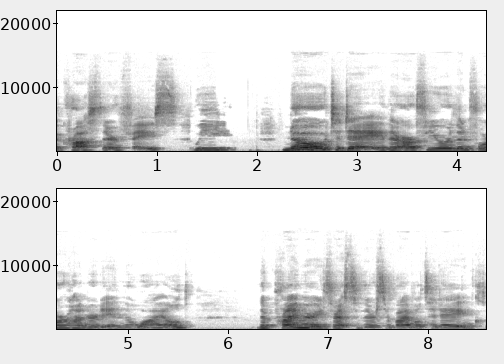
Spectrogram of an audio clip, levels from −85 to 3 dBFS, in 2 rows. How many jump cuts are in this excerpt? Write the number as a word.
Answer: one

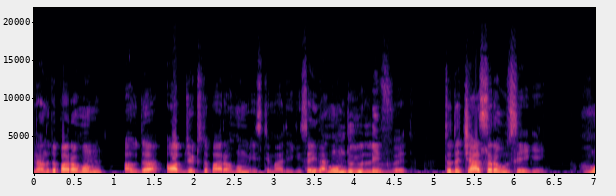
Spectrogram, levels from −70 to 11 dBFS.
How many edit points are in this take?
one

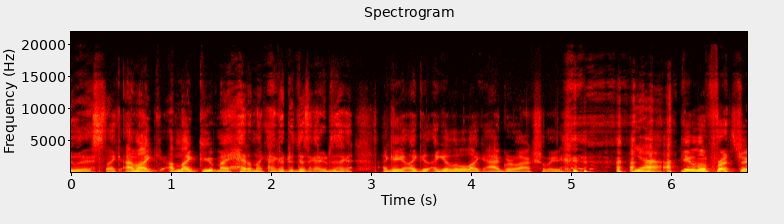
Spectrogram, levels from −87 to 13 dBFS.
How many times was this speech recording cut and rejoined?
zero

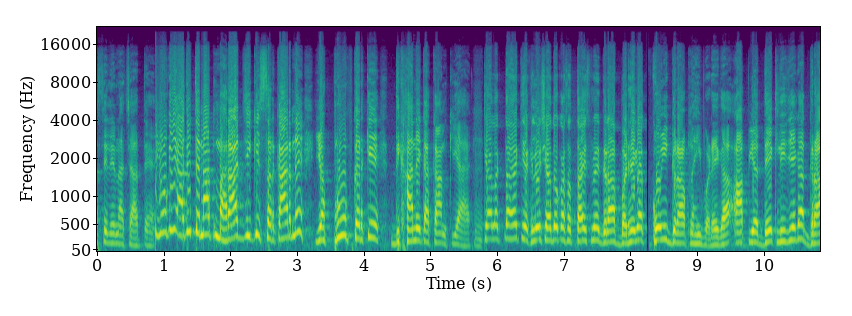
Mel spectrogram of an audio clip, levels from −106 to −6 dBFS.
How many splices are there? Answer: three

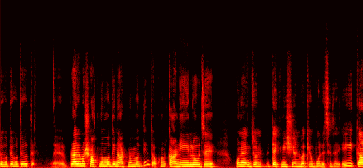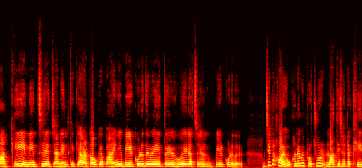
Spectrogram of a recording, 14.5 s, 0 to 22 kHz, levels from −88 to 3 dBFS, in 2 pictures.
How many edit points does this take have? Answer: one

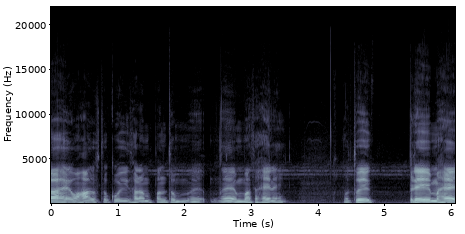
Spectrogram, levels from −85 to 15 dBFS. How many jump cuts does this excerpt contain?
zero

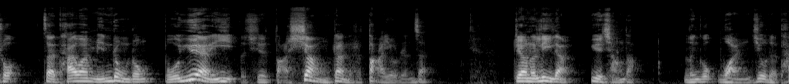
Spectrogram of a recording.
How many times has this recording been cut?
zero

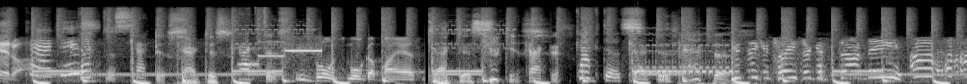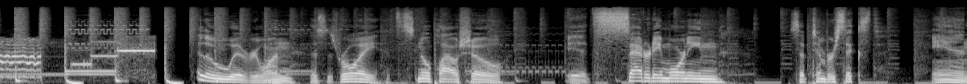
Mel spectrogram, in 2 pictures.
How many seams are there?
one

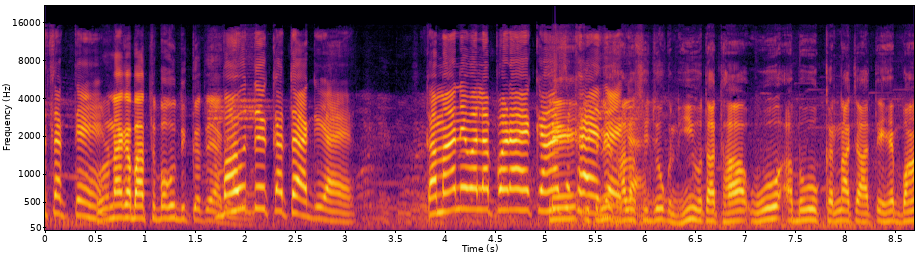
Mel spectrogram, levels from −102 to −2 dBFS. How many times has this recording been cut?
one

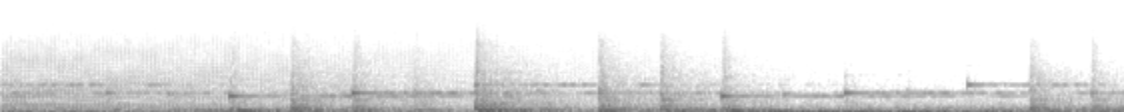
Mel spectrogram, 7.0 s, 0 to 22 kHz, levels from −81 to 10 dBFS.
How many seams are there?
zero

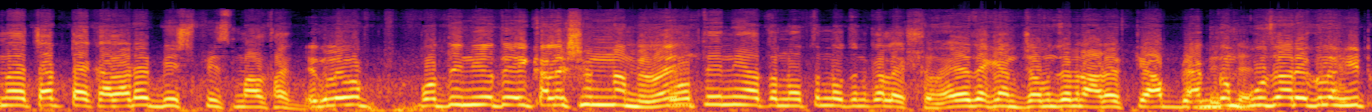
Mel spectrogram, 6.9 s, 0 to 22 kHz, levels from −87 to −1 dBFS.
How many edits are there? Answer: zero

